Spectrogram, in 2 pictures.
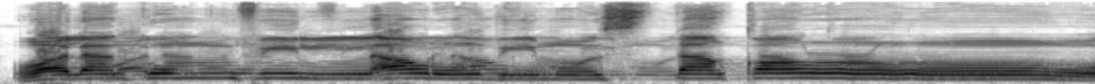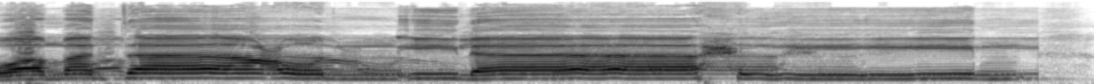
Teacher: تنوین کے بعد حمزہ آ رہا ہے جو کہ حروف حلقی میں سے ہے، تو یہاں پر آپ نے اظہار حلقی کرنا ہے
